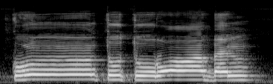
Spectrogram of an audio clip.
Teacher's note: کیونکہ تا اخفا کے حروف میں سے ایک حرف ہے، تو نون کی آواز کو ناک میں چھپا کر اخفا کریں گے ، یہاں پر بھی کنتو نہیں کہیں گے، جلدی نہیں پڑھیں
